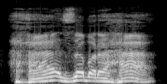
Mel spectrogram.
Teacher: হা হরফকে হলকের শুরু থেকে পড়ব। হা জবর হা, তাড়াতাড়ি করে উচ্চারণ করতে হবে।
